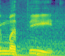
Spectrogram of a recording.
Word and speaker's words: Meathead: My name's Matheed, and this is Matheed's Gym. That's spelled M-E-A-T-H-E-A-D. That spells meathead. Would you call me? Cut! Hey, how you doing? I'm Meathead. Matheed.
